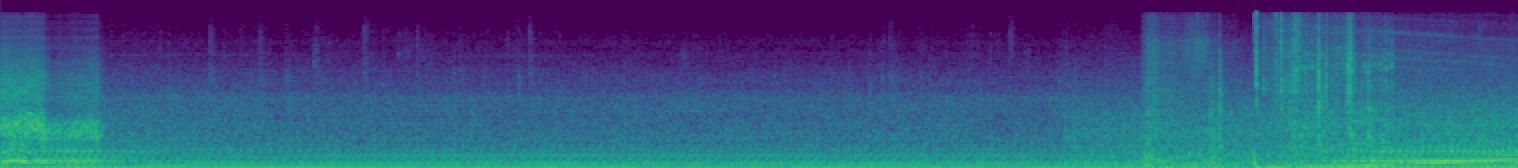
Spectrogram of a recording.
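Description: A car engine idles with a low steady hum.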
